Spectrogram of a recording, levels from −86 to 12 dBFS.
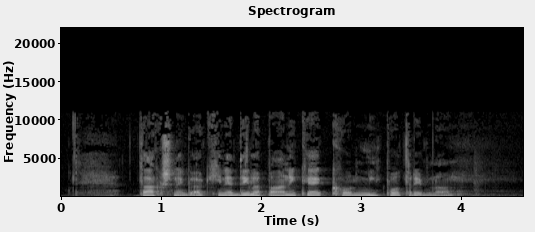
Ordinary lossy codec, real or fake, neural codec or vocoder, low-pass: MP3, 48 kbps; real; none; 19.8 kHz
